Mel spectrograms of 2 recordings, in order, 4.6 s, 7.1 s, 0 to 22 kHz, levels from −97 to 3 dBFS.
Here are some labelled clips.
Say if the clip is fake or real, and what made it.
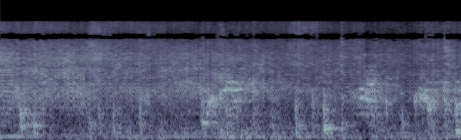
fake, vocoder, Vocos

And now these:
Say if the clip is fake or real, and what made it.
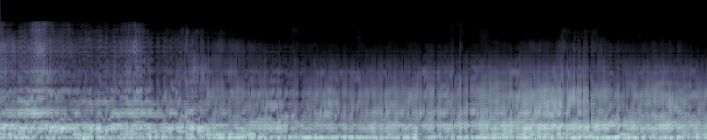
fake, vocoder, BigVGAN v2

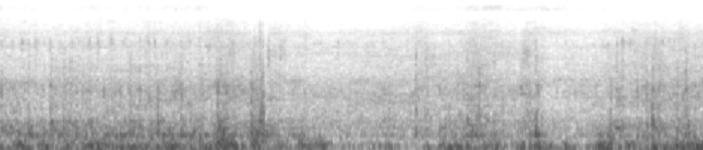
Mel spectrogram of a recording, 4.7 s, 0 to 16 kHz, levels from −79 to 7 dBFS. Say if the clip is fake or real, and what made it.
real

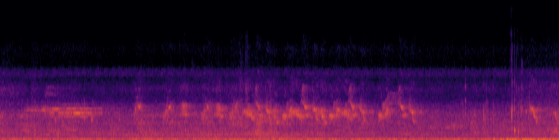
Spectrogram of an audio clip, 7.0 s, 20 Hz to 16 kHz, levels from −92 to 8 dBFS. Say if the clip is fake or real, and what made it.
fake, vocoder, BigVGAN v2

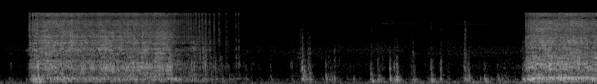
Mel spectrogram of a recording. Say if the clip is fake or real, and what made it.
real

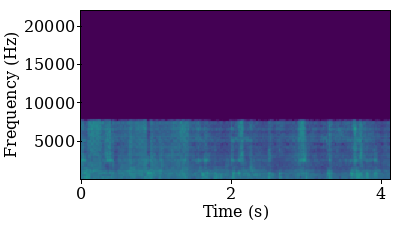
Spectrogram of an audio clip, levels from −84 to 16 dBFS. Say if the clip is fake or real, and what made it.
fake, vocoder, HiFi-GAN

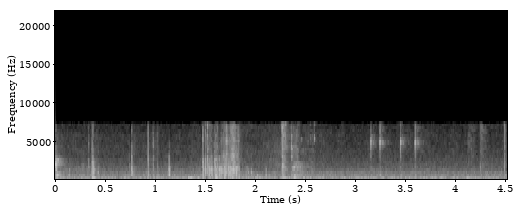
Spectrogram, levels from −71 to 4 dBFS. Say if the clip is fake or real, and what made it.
real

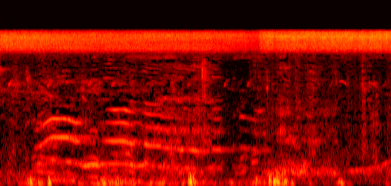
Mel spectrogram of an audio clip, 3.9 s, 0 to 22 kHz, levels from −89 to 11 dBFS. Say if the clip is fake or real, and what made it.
real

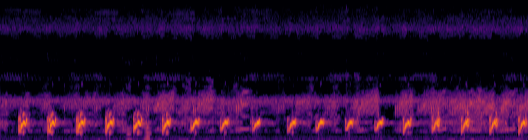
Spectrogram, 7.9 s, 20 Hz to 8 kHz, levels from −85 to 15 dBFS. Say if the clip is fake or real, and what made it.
real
